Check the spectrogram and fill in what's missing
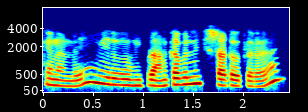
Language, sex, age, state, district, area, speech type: Telugu, male, 18-30, Andhra Pradesh, Anakapalli, rural, conversation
